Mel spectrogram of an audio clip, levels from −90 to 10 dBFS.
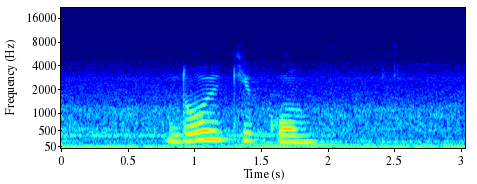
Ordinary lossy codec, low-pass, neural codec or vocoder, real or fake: none; none; none; real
